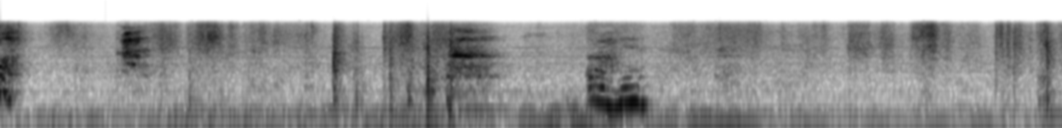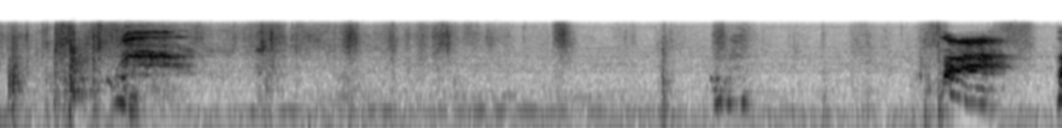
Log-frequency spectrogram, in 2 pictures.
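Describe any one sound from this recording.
Hands and feet thump and scuff on a hard floor.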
